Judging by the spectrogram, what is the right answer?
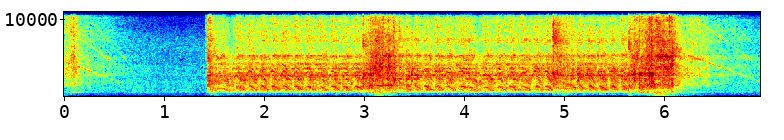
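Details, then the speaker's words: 6.6L Duramax diesel swapped into Jeep Wrangler, first start on stripped harness in reduced engine power with security issue: fires and catches but runs rough and ragged, not wanting to settle into idle; cause not confirmed. "does it sound so bad now? It's not wanting to run."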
